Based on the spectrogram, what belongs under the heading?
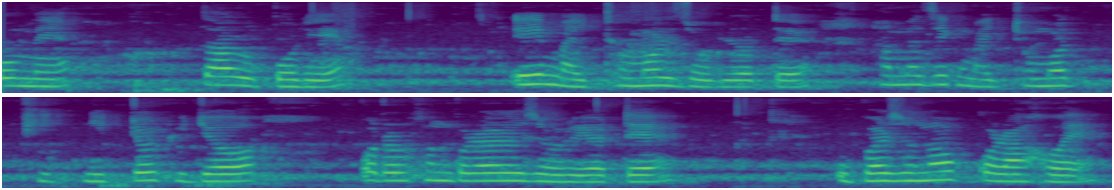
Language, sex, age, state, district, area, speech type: Assamese, female, 18-30, Assam, Goalpara, urban, spontaneous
